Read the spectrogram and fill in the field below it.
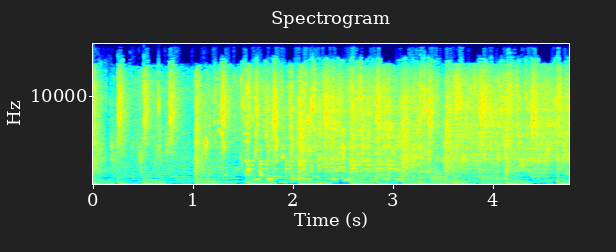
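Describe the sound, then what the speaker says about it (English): Water swirling out of an upturned bottle in a vortex, a steady close gurgling and glugging with rapid rhythmic bubbling pulses throughout. "Using the vortex method, the water escaped the jar much faster."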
